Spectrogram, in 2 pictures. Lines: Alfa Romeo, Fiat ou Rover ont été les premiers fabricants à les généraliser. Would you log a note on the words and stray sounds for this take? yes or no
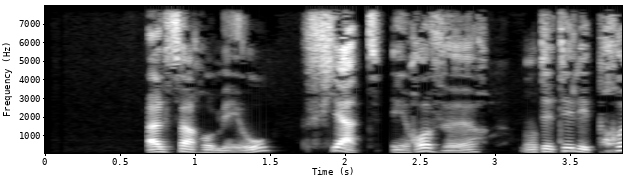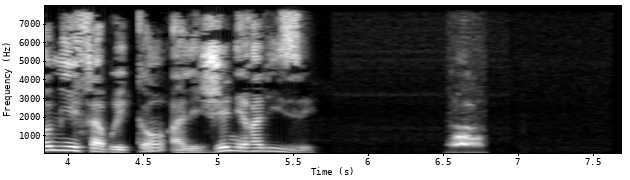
yes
